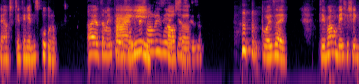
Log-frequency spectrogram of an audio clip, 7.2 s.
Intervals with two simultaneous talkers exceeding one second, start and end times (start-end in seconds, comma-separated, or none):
2.3-3.8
